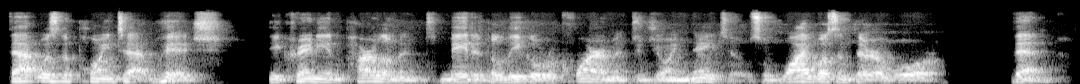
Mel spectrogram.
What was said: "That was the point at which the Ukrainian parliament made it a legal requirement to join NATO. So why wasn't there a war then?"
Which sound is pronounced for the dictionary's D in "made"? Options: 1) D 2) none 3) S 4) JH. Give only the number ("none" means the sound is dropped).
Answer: 1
